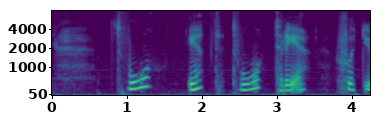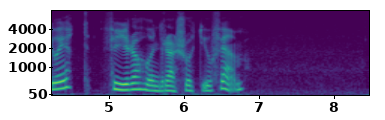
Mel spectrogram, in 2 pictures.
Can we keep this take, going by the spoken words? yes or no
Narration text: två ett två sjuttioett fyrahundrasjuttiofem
no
